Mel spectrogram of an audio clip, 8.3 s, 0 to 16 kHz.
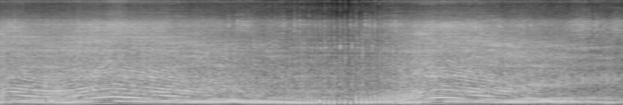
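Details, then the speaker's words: Honda Revo Fit fuel-injected motorcycle, 10 years old, first service: engine revs up and down with a loose, rapid clattering knock from the front, thick white exhaust smoke. Suspected piston and cam chain noise. "repopit injection mesinnya Koplok Koplok Koplok Koplok koplakkoplak knalpotnya berasap putih tebal apanya ini tapi bukan di bagian kling jadi suara ini di sebelah k sama suara di bagian depan biasanya sih suara piston sama suara keteng"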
